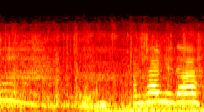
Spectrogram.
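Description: A person's voice: a short falling call at the start, then two brief pitched syllables in the second second.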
